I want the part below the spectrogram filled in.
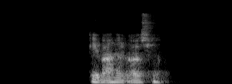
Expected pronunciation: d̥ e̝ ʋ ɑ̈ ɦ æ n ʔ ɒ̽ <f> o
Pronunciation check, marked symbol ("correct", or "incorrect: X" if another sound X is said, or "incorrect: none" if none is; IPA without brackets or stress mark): incorrect: s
